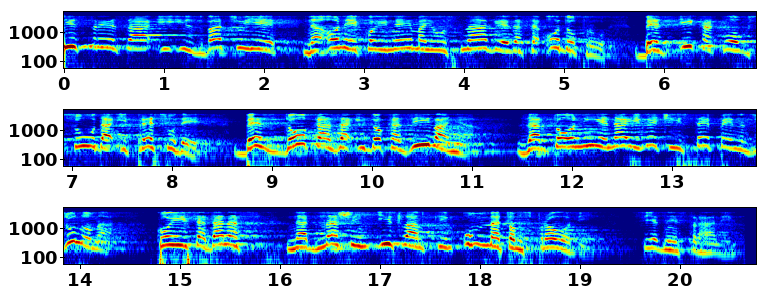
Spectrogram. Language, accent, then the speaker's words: Bosnian; Bosnia & Herzegovina; Kod nas u Bosni, ako nije jedan dio, ako nije cijelu, onda jeste jedan dio.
